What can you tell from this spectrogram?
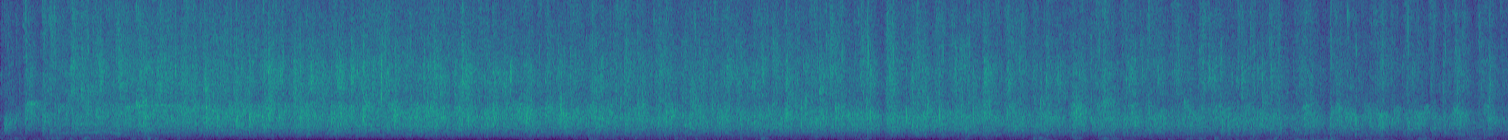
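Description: Audience applauding in a large hall: dense, steady clapping that starts abruptly and thins out a little near the end.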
